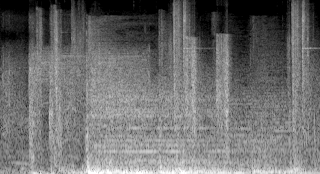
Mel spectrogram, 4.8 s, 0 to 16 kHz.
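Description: Remington 870 police shotgun firing slugs in Fallout 4, several heavy booming shots with thudding impacts over busy combat noise, loud and close, no talk.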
